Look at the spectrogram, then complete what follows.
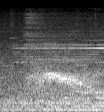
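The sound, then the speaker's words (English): A busy subway station, Otemachi Station in Tokyo, as a train comes in: a steady, loud low rumble of trains fills the space, with a brief high metallic wheel squeal rising midway through and no clear voices. “I am currently at Otemachi Station, which is one of Tokyo's largest train stations, as well as one of the busiest in metropolitan Tokyo.”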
